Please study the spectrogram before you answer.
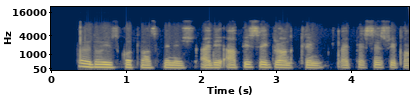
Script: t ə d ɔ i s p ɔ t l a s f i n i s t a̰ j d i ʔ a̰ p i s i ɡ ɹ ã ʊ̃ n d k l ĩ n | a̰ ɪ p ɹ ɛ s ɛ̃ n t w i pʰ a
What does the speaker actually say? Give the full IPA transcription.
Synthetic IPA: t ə d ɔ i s k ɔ t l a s f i n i ʃ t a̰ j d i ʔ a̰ p i s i ɡ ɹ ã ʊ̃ n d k l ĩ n | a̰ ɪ p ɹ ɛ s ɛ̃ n s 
